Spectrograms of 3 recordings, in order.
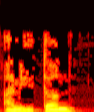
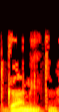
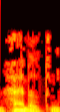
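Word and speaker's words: Hamilton: И вот княжна Тараканова не подозревает, что тот человек, которого по-французски ей называют «Амильтон», что это лорд Гамильтон, Хэмилтон, как его по-настоящему, что он пишется с H, H, он пишется в начале, и она везде в письмах, она пишет «Шевалье Дамильтон», пишет «Д», апостроф, и начинает его фамилию с «А», «Дамильтон».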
